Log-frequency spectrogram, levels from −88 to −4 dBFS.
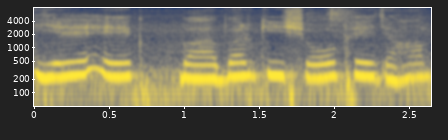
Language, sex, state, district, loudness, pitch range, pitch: Hindi, male, Uttar Pradesh, Ghazipur, -10 LUFS, 215-240 Hz, 230 Hz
